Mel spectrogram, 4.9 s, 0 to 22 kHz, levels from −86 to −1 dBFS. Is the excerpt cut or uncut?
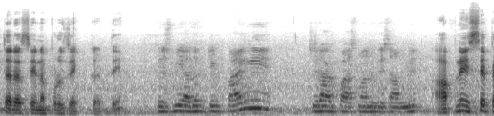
cut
